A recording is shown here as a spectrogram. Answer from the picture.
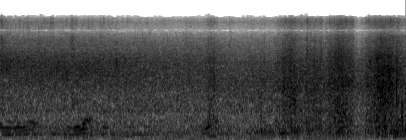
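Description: Steady hiss of traffic on a wet, slushy street, like tyres on a wet road, swelling near the end as a car passes.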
